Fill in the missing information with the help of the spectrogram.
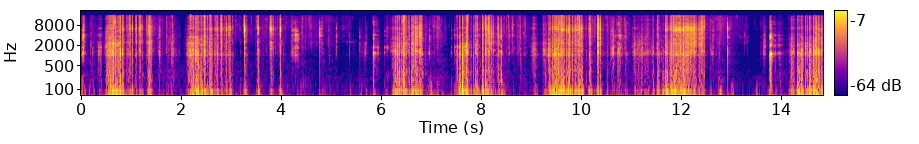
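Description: A solid, dry, brown vintage soap bar held in the hand is scraped and carved with a utility knife blade. Bursts of bright, crisp scraping and shaving crackle come in irregular waves, separated by brief quiet pauses.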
